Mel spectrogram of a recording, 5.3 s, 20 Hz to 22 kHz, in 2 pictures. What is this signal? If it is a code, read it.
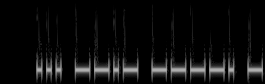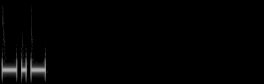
Morse code, heard as a keyed tone, about 25 wpm, 700 Hz. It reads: SQ9Q
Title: DXCC-100 Call Signs - 4 Characters - Repeated 3x - 25wpm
